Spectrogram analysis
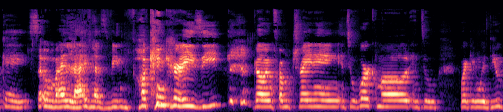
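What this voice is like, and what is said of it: Raspy, hoarse morning voice. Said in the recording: “I have a very sexy, raspy morning voice ... my throat has been fucked up for the last month”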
